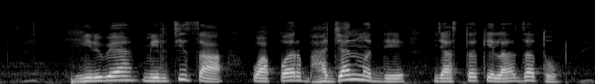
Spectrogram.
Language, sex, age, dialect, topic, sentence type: Marathi, male, 18-24, Varhadi, agriculture, statement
